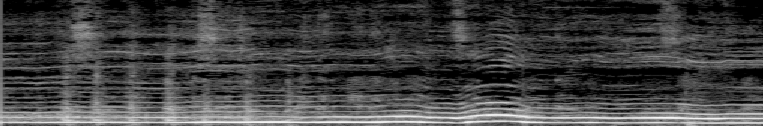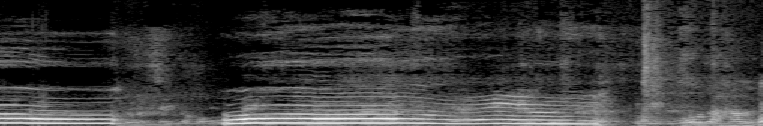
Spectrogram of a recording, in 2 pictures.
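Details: A very talkative Siberian husky 'talks' and 'sings' to meerkats in the morning in long, wavering, tuneful howls, rising and dipping in pitch.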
